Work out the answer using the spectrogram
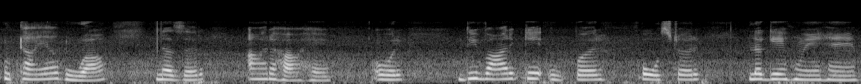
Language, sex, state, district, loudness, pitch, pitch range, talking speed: Hindi, female, Punjab, Kapurthala, -16 LUFS, 225 Hz, 215-245 Hz, 95 wpm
